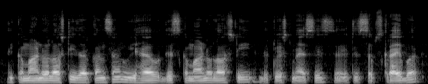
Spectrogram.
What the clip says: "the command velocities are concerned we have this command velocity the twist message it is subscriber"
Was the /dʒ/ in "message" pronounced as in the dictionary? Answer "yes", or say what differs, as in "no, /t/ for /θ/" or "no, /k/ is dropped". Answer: no, /z/ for /dʒ/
